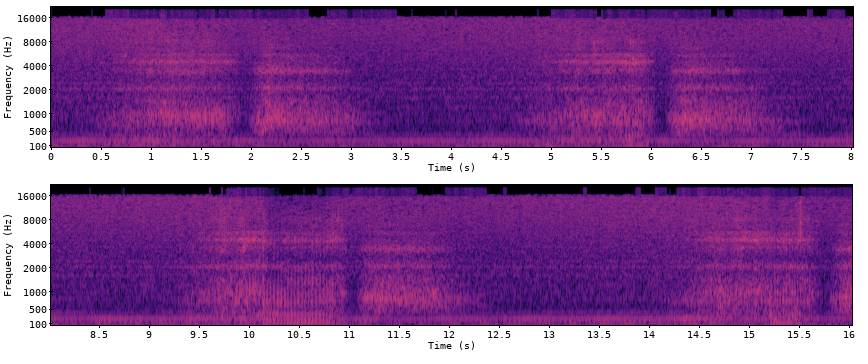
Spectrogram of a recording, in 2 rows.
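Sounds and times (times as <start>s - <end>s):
steady low hum: 0.0s - 16.0s
man snoring: 0.4s - 3.5s, 4.6s - 7.6s, 9.2s - 12.5s, 14.1s - 16.0s.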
